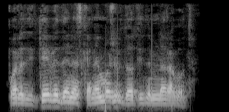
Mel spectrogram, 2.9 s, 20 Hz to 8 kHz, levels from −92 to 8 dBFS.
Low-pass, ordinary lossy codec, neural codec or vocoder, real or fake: 7.2 kHz; AAC, 48 kbps; none; real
